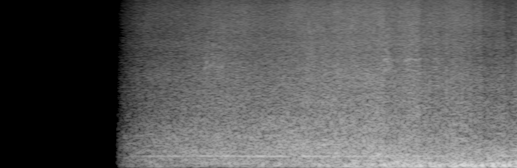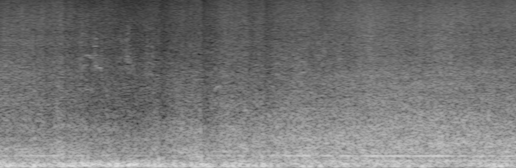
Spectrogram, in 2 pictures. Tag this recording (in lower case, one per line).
outside, rural or natural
